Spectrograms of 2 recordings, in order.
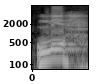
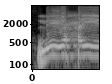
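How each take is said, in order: First: It ends on a silent h consonant. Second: It ends on an i vowel, linked onward. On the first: The reader stops at this point. "Kalau berhenti, kalau pilih untuk waqaf, ha-nya diberikan mati" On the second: The reader continues into the next word. "Tapi kalau sambung"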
